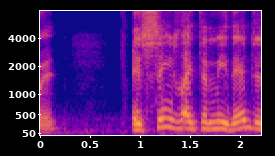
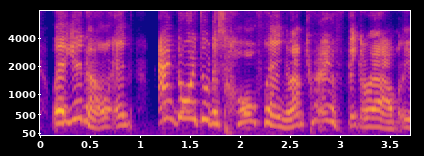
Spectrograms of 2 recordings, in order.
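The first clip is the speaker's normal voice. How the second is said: imitating a podcaster in a much higher put-on voice; mock high podcaster voice; 14 semitones higher, 3 dB louder than usual. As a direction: go way up high and dainty to mock them. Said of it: "they be talking like that".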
